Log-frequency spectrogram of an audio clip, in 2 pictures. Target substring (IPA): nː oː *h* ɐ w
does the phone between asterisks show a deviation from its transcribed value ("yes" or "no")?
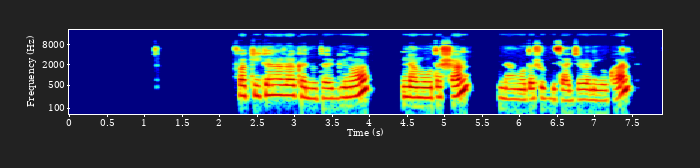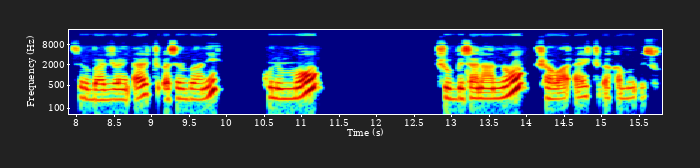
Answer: yes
